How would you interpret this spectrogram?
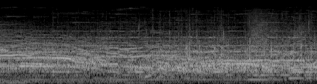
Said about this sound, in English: Brink receives the inline skating trophy and holds it up to the crowd. Go skaters! Nothing we can't do! Ralph and Brink's mom cheer.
